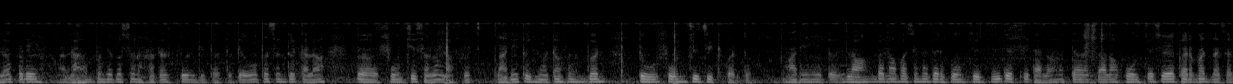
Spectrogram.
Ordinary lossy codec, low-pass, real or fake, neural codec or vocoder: none; 7.2 kHz; fake; codec, 16 kHz, 2 kbps, FunCodec, trained on Chinese and English, 25 frames a second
